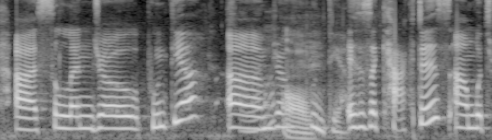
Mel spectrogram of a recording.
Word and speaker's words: Cylindropuntia: Let me make sure I pronounce this right. Cylindropuntia.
